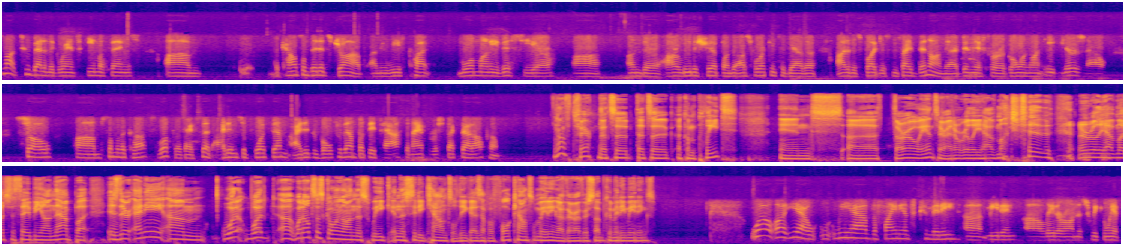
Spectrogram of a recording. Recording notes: Calls in live from the council chambers following a subcommittee meeting.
